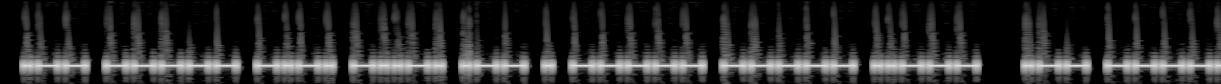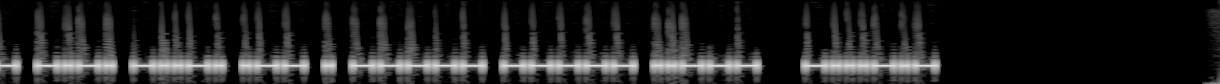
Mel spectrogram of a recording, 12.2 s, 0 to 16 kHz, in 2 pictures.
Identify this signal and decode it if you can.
Morse code, heard as a keyed tone, about 36 wpm, 700 Hz. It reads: W0C/WE002 W0C/WE002 <BK>
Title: SOTA QSO Practice 35wpm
